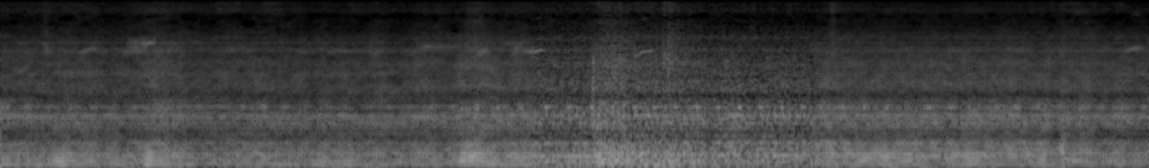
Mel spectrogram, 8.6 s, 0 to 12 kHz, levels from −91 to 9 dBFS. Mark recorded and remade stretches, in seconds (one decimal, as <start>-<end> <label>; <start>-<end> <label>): 0.0-4.0 remade; 4.0-6.1 recorded; 6.1-8.6 remade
